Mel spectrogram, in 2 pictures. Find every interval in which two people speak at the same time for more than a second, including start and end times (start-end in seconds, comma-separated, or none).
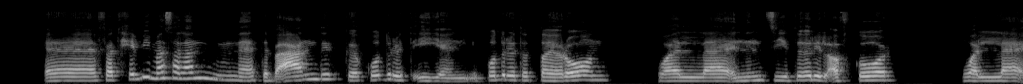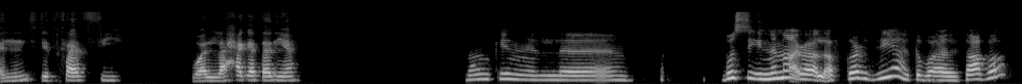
none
